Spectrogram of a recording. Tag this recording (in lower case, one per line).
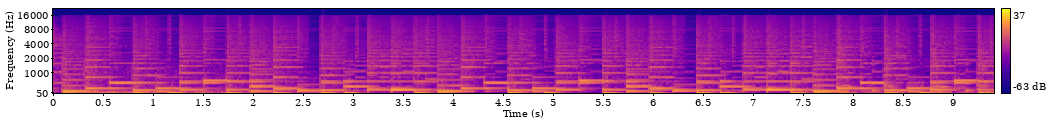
music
